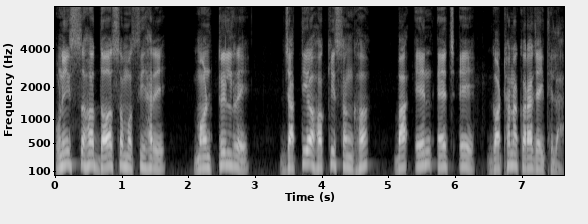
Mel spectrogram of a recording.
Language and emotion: Odia, neutral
